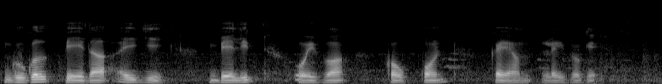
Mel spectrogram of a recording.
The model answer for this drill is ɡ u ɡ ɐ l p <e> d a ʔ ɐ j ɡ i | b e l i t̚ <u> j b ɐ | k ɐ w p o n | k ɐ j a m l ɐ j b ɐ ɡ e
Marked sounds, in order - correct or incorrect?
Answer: correct, incorrect

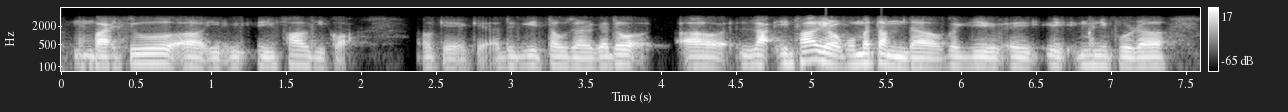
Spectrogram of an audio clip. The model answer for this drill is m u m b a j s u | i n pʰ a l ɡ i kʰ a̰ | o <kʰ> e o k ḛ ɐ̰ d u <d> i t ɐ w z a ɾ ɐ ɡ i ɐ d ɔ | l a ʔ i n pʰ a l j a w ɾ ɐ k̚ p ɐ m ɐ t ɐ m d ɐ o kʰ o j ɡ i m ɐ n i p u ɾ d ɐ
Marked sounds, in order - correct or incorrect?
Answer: incorrect, incorrect

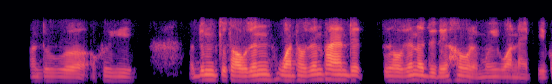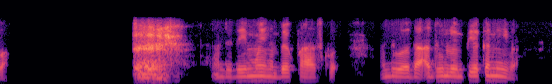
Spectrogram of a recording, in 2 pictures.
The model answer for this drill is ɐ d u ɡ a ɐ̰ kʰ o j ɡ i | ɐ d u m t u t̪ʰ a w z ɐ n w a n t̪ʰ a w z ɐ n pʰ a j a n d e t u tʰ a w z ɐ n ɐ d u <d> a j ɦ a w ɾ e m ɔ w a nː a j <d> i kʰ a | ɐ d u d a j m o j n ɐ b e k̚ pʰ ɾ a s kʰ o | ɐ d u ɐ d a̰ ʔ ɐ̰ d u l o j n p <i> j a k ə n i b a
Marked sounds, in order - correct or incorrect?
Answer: correct, incorrect, correct

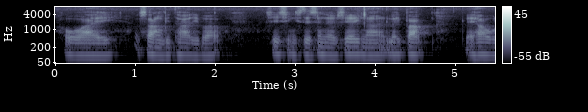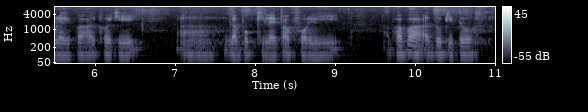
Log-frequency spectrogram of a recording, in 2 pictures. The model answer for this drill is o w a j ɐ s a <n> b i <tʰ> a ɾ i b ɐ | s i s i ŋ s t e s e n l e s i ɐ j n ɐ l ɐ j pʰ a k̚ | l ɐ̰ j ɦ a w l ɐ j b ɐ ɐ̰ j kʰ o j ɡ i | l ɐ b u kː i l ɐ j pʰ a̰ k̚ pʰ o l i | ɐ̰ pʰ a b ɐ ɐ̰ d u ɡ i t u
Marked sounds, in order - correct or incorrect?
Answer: incorrect, correct

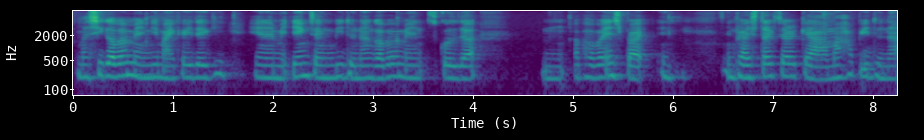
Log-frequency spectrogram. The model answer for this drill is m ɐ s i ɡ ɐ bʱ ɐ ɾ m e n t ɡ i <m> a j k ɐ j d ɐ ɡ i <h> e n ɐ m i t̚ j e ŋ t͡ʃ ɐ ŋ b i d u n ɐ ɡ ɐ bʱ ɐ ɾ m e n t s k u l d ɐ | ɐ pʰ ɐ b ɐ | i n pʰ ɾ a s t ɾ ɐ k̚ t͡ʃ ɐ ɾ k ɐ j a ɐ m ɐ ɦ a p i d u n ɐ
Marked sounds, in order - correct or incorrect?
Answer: correct, correct

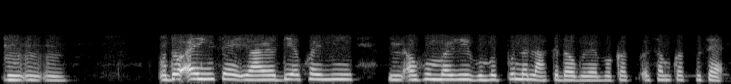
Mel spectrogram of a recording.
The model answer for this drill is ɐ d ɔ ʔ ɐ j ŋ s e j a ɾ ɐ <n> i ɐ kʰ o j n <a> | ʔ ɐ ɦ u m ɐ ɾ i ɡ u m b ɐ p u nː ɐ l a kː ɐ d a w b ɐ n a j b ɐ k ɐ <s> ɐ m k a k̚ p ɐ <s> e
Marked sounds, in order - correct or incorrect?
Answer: incorrect, incorrect, correct, correct

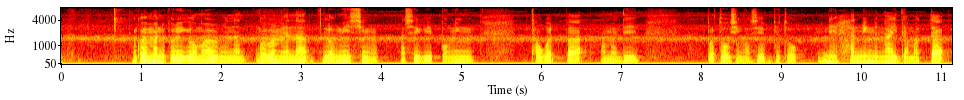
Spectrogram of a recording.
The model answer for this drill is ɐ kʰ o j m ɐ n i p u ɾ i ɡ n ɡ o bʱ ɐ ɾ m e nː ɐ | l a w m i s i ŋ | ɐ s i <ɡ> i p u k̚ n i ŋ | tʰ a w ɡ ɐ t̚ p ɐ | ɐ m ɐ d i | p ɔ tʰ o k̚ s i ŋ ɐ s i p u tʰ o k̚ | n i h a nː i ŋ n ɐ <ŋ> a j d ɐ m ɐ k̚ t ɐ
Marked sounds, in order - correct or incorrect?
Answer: correct, correct

